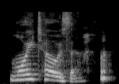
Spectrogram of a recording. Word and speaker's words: Mosa: and matoy how do you say your last name Mosa Mosa I always wonder about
